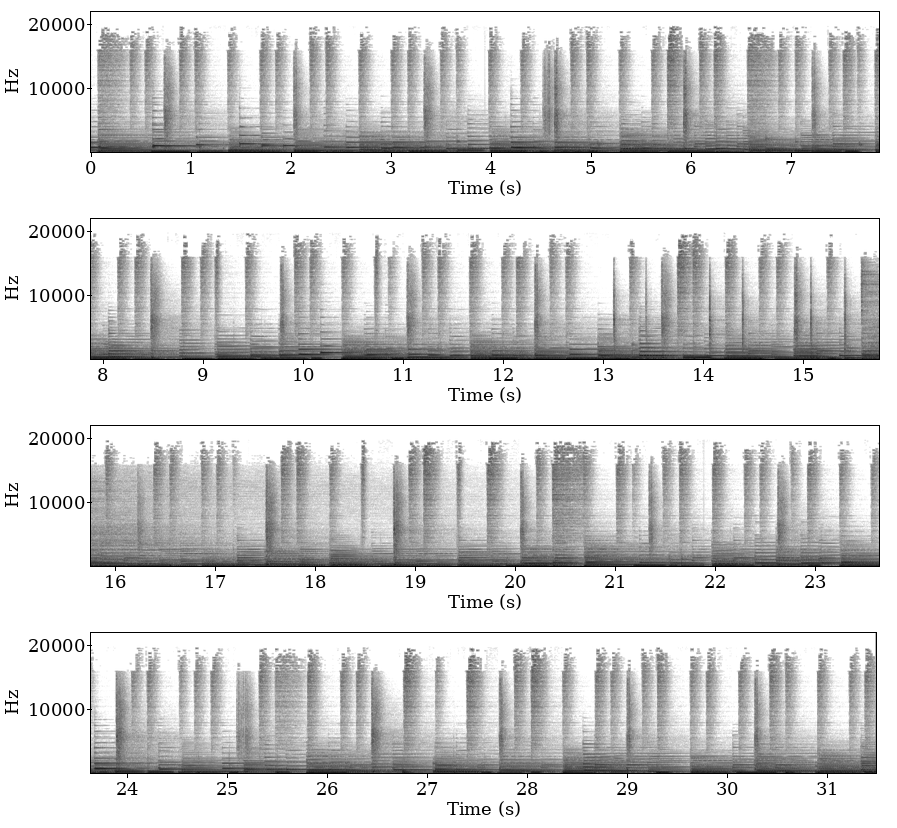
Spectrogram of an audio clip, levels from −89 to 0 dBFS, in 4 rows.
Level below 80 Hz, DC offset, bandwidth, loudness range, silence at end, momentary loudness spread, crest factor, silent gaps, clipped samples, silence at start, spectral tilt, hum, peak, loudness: -22 dBFS; 0.4%; over 20 kHz; 2 LU; 0 s; 4 LU; 14 dB; none; under 0.1%; 0 s; -7 dB/octave; none; 0 dBFS; -15 LUFS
